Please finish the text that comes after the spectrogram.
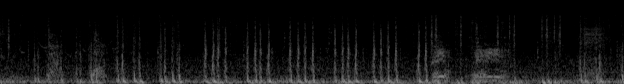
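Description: Steady clip-clop of horse hooves in Assassin's Creed Origins, a continuous trotting rhythm with a brief whinny-like sound near the end.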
